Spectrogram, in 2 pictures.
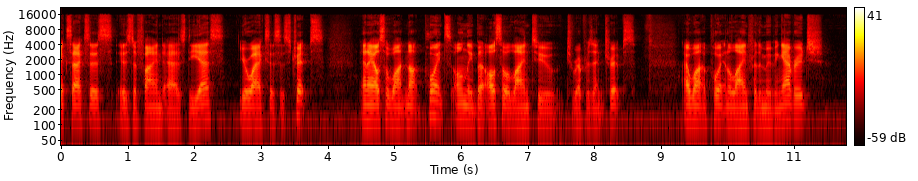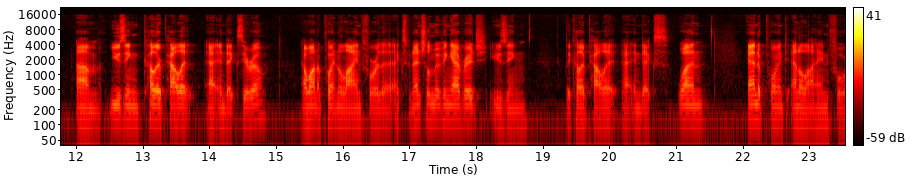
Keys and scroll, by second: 1.7 shift+v, 5.1 j, 6.8 j, 11.3 j, 13.4 j, 18.9 j, 19.1 j.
